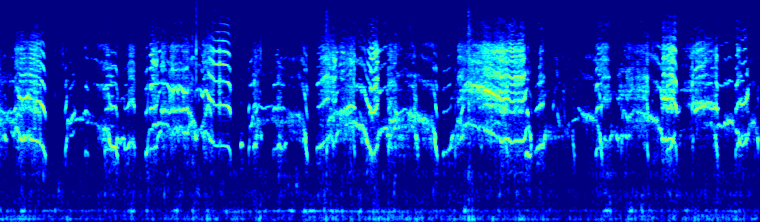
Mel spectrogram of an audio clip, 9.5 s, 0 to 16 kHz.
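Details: A peregrine falcon chick in its nest in Koszalin, Poland, on 16 May 2022, being fed by its mother with a leg stuck in a beak, screams loudly and harshly in long insistent bursts, barely pausing.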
